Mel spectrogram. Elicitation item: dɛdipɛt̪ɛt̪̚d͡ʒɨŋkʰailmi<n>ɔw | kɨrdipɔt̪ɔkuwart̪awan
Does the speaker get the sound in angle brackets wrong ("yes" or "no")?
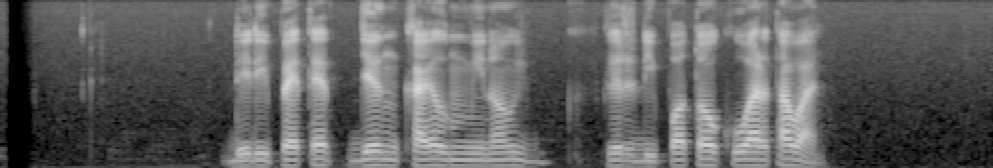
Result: no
